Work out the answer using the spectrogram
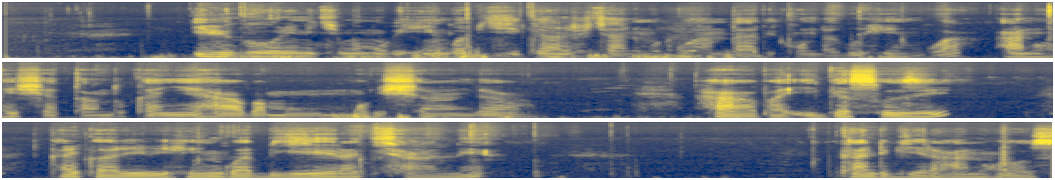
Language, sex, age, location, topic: Kinyarwanda, male, 18-24, Musanze, agriculture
